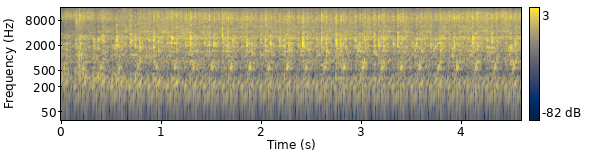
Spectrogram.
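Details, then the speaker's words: Worn 1976 AMC Jeep Cherokee Chief with AMC 401 V8, muffler refitted, about 20 psi oil pressure: steady, deep idle burble with an even pulse, no smoke and no lifter tick heard. Normal idle. "but um she runs and she sounds pretty good"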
